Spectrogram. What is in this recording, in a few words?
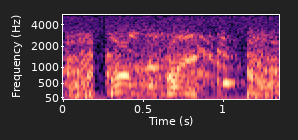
flank, combine soldier, far; hl2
